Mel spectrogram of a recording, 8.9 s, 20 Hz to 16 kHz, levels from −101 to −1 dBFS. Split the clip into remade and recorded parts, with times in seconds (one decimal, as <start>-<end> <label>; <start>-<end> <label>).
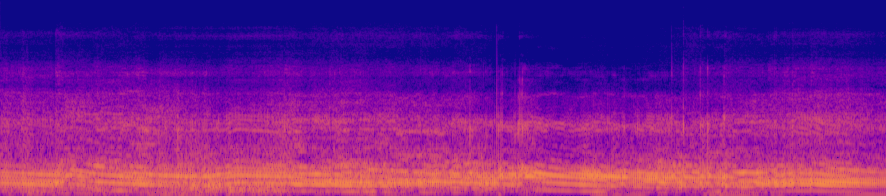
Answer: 0.0-0.6 recorded; 0.6-1.6 remade; 1.6-2.9 recorded; 2.9-7.7 remade; 7.7-8.9 recorded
